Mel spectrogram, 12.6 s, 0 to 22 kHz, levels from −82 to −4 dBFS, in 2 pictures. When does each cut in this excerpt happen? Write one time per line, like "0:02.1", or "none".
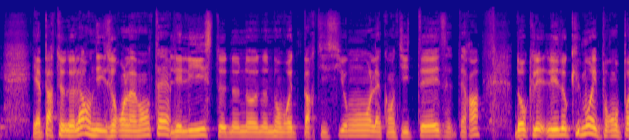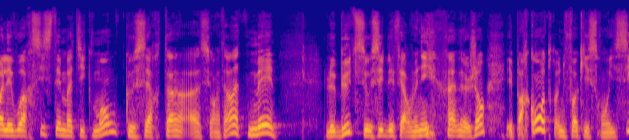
0:01.7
